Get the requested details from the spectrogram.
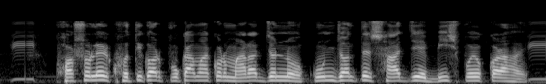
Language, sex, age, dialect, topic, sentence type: Bengali, male, 18-24, Northern/Varendri, agriculture, question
